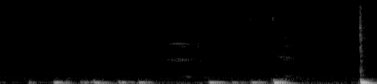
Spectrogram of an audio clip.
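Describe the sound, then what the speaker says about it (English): Quick bursts of clicking keystrokes on a computer keyboard as a sudo password is entered while setting up Docker on CentOS 8, close and fairly loud, in uneven clusters ending with a sharper final key press, with no talking. "Type in my sudo password and should be good to go"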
